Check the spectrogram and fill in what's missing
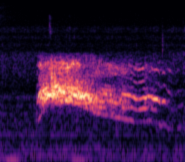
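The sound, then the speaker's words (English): A single long, high-pitched scream of a person in terror rises abruptly, holds for over a second, then slowly trails off with falling pitch over steady background noise, sounding somewhat distant. “Okay, either that's the worst song I've ever heard, or someone was screaming.”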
